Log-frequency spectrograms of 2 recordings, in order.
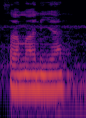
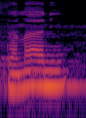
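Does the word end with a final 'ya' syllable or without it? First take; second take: with ya; without ya. First: The word ends with a final 'ya' syllable. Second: The word ends without the final 'ya' syllable. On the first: This is the preferred reading. The speaker calls it right. "yang pertama ini yang paling rojeh" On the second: This reading is allowed but less preferred. The speaker calls it wrong. "Boleh samani, Ya-nya dihilangkan"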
